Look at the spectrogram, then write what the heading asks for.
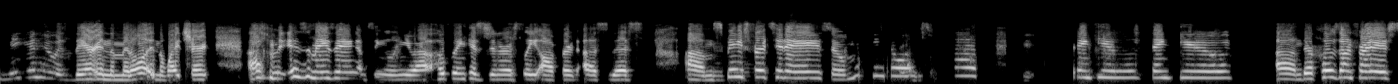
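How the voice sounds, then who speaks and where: A woman's voice: a little high, no echo, muffled recording. A woman hosting a small conference, giving upbeat welcoming remarks and housekeeping notes without a microphone. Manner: upbeat, enthusiastic, loud unamplified voice. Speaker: conference coordinator and host. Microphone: no microphone, room recording.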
